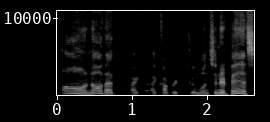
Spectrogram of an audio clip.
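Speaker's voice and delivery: high, pleading tenant voice. Retold or imitated. Tenant voiced in retold argument.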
